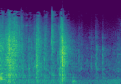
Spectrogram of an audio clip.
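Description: Paper packaging rustling and crackling as a small boxed watch strap is pulled out of a paper mailer bag, with a few sharp crinkles about a second in, then it goes quiet.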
